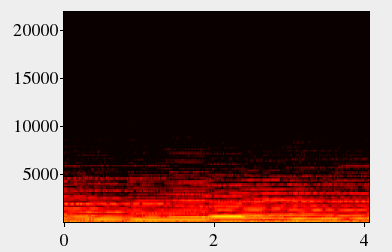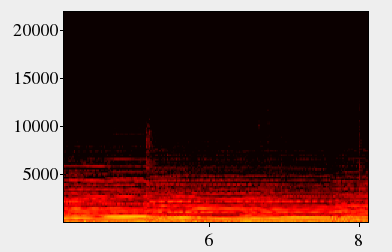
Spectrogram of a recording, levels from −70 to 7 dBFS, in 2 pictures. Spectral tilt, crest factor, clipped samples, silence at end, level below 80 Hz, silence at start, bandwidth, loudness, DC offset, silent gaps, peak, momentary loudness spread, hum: -7 dB/octave; 14 dB; under 0.1%; 0 s; -34 dBFS; 0 s; 11 kHz; -25 LUFS; under 0.1%; none; -10 dBFS; 5 LU; none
